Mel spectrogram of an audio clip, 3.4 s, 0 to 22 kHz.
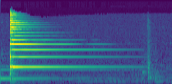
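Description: A single picked note on the 14th fret of an electric guitar's high E string, bent upward slowly and left to ring and fade, with a soft second pluck near the end.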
